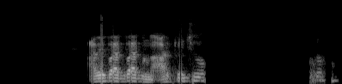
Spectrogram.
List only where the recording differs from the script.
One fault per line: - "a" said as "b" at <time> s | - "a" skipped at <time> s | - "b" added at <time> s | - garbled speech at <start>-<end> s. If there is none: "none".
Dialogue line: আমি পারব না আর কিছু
- "পারব" added at 1.2 s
